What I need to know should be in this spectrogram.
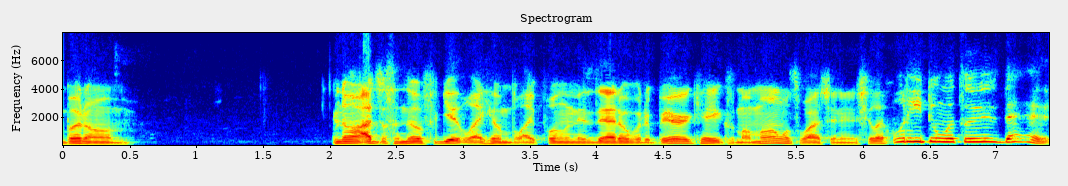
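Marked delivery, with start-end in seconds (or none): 6.2-7.4 very high-pitched, heated, agitated delivery. Retelling a mom's reaction to wrestling on tv: imitating mom getting heated. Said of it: "So she all heated and stuff".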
